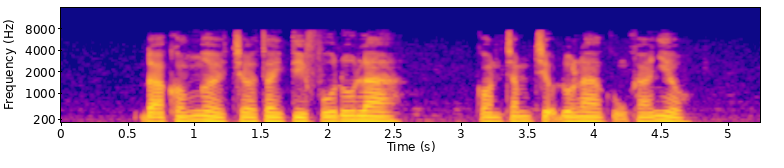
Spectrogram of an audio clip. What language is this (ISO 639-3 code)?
vie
